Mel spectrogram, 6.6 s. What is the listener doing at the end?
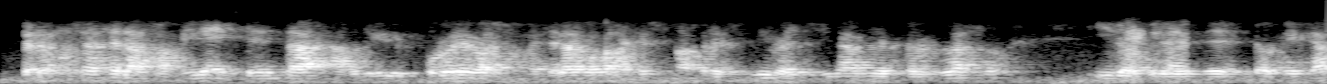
listening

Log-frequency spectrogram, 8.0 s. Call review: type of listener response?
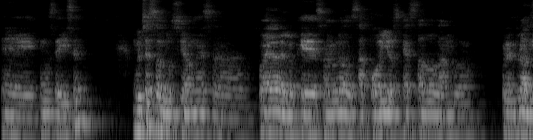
listening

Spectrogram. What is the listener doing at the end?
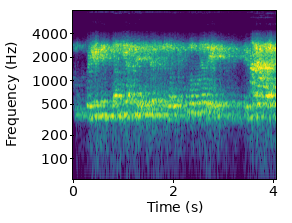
listening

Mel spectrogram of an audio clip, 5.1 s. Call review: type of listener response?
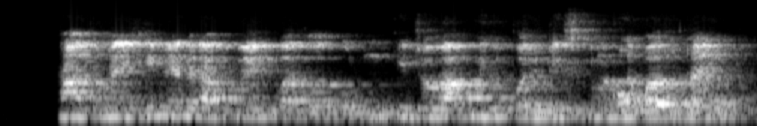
listening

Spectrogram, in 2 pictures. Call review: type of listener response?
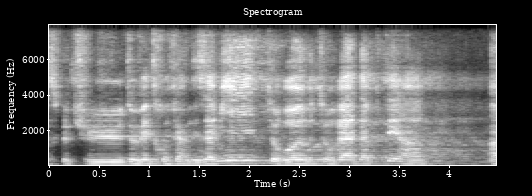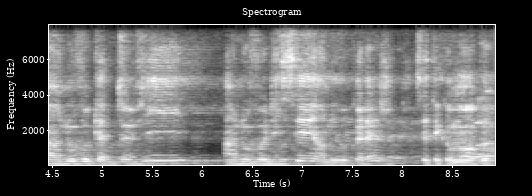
taking over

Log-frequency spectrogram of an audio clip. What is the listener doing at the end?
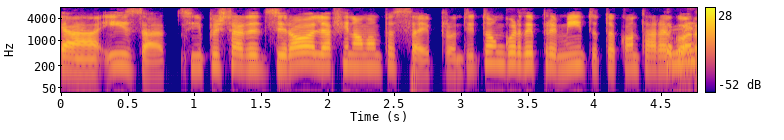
taking over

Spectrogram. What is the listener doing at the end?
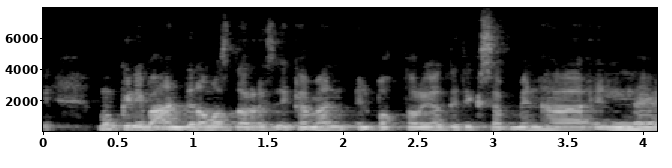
taking over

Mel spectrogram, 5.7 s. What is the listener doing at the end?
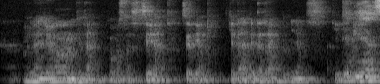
taking over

